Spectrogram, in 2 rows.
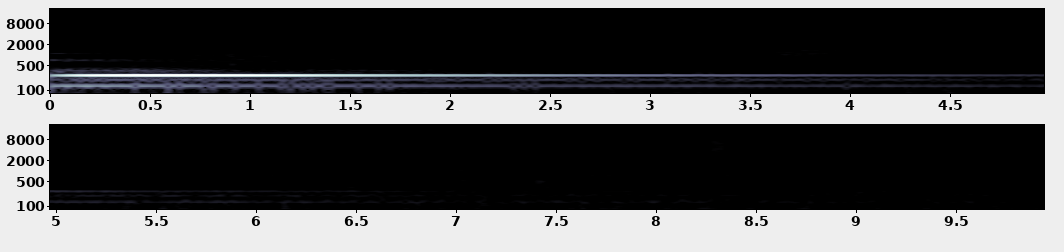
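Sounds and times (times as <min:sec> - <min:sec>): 
tuned gamelan gong in C sharp struck: 0:00.0 - 0:05.4.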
